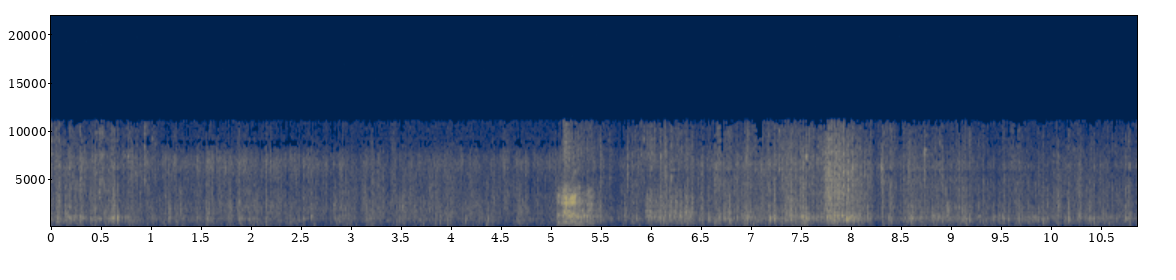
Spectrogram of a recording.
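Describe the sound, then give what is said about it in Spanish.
Hooves of several horses galloping toward a crowd of protesters lying on the ground, then pulling up and rearing. A fairly faint, continuous drumming of many hooves, broken by two louder, sharper bursts partway through. “Al llegar junto a ellos, los caballos frenan y se encabritan, pero no atraviesan la masa de hombres tumbados.”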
